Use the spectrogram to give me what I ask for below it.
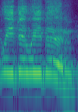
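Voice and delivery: high, loud, panicky questioning; alarmed protest. Retold or imitated. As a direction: cry out in alarm as the platform rises. Retelling his panic on the platform.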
